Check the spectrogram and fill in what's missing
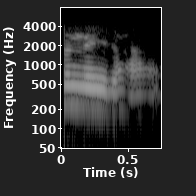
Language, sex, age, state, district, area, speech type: Hindi, female, 45-60, Uttar Pradesh, Hardoi, rural, conversation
